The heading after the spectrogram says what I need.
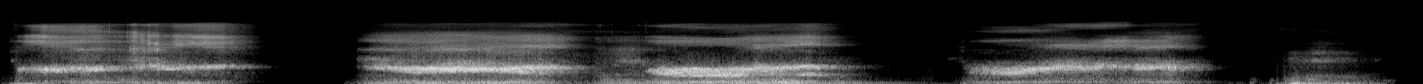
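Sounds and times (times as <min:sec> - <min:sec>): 
horror animal voice: 0:00.0 - 0:02.7, 0:03.6 - 0:08.8, 0:09.6 - 0:12.2.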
